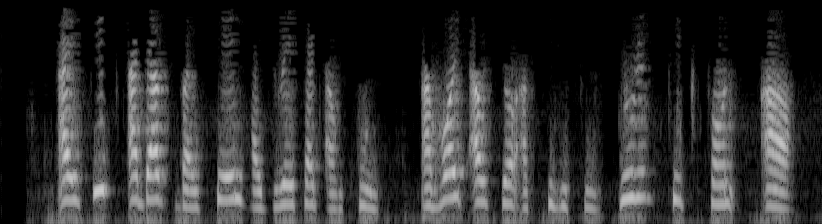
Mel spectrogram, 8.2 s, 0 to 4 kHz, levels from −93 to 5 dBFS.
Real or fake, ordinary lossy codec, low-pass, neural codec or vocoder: real; MP3, 16 kbps; 3.6 kHz; none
